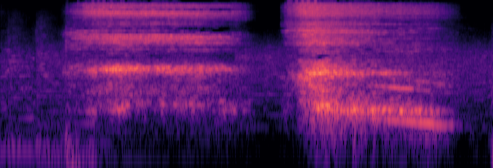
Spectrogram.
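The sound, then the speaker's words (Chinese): Deep, wheezy breathing from a woman who has just removed her spacesuit helmet inside a spaceship: two long, noisy drawn breaths, the second louder and rougher than the first. “她第一个摘掉宇航服的头盔，然后放纵的呼吸了一口飞船内部的空气。”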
